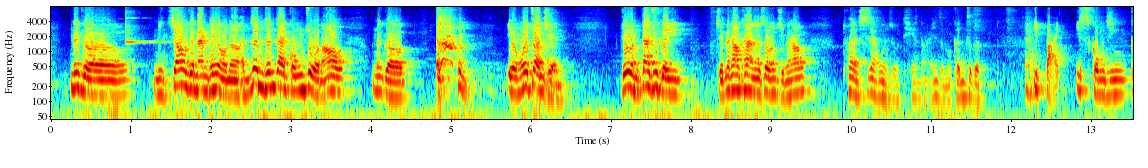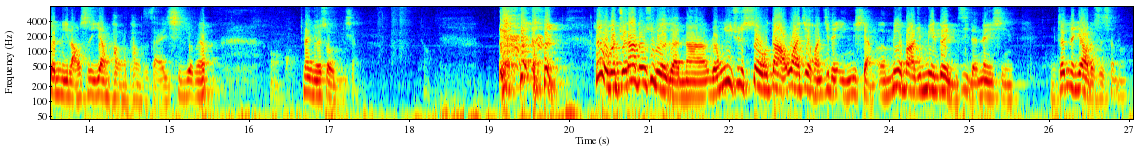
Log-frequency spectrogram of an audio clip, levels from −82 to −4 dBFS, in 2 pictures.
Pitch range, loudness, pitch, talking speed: 125-170 Hz, -13 LUFS, 140 Hz, 295 characters per minute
